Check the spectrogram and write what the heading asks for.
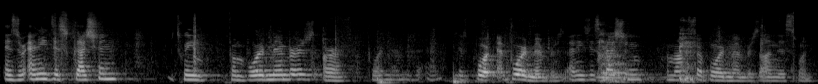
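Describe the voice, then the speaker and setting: A woman's voice: medium pitch, fairly even intonation, fairly quick, noisy background. A woman presiding over a public school board meeting, reading a formal resolution and calling for motions, with small restarts and fillers. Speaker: board of education presiding officer.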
